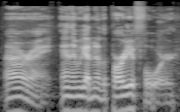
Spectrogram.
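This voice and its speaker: A man with a lowish voice talks fast, sounding stuffed up from a cold. Acting as a tabletop game master on a stream, he chats casually and rambles with plenty of ums and restarts.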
